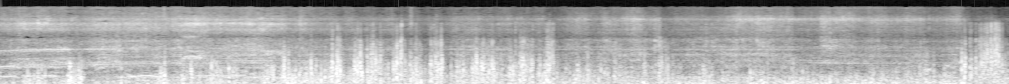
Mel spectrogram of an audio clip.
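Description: Wind gusting across a phone's microphone, a continuous low rumble with uneven buffeting.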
